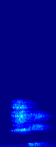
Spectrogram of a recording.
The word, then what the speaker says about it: شين: The pronunciation of sheen is sha or ish, sha or ish.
